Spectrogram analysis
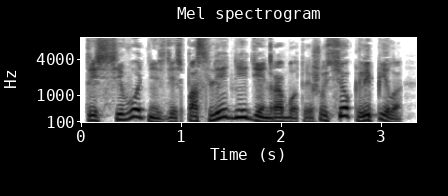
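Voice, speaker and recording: A man's voice: medium pitch, big pitch swings, normal speed, a little mellow, breathy edge, no room sound. A man voicing a menacing bull-necked thug who threatens the doctor in a wheezy, hissing voice. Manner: threatening, slangy.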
